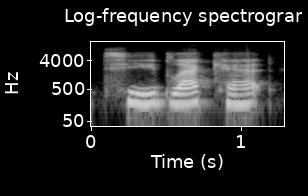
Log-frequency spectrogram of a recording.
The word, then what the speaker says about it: BLAQQAT: And if you look at it the way I spell it, BLAQQAT, Black Cat.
